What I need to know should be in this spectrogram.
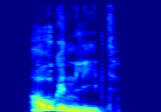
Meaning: eyelid
- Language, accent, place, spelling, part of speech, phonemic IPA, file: German, Germany, Berlin, Augenlid, noun, /ˈaʊ̯ɡn̩ˌliːt/, De-Augenlid.ogg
